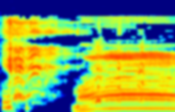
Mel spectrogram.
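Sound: cow mooing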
